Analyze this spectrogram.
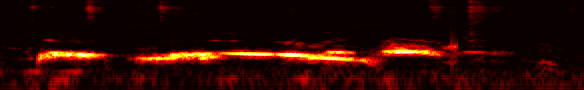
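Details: Zebra dove of the Bangkok type, kept bird, singing as a lure for other doves: low drawn-out cooing notes run together, ending in a brighter rising note, with faint clicking noises above.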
